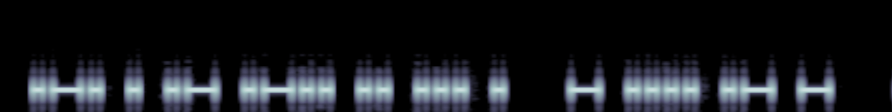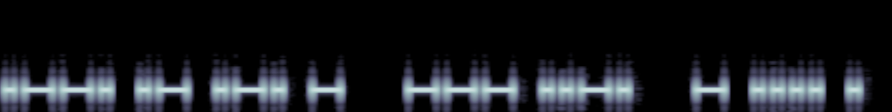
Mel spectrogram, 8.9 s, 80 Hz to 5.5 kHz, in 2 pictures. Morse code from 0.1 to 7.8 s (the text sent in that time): REALISE THAT PART OF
